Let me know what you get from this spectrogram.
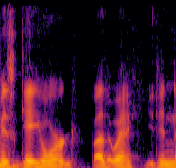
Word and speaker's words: Georg: Georg. It's German sort of pronouncing George. G-E-O-R-G.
